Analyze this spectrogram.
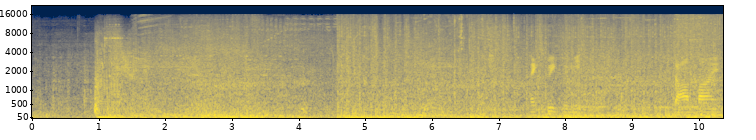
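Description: Guns fire rapidly in a video game.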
